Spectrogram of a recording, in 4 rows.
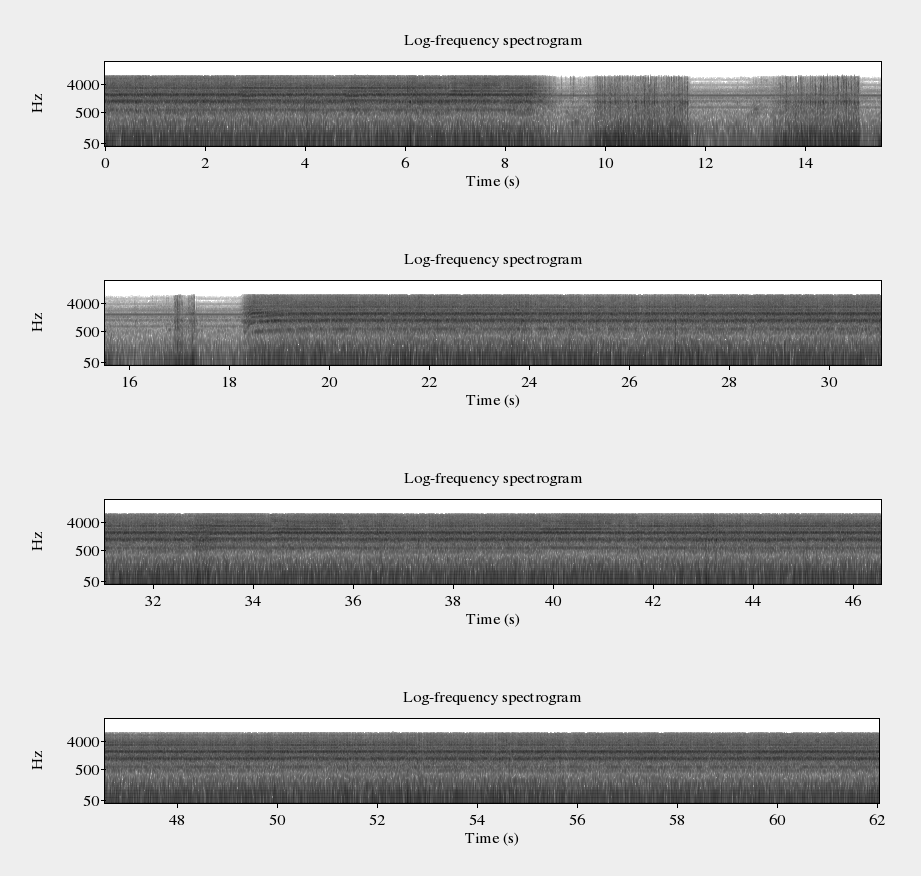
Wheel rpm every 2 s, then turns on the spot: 160, 160, 160, 160, 50, 20, 0, 10, 10, 120, 160, 160, 160, 160, 160, 160, 160, 160, 160, 160, 160, 160, 160, 160, 160, 160, 160, 160, 160, 160, 160.
10-12 14-16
